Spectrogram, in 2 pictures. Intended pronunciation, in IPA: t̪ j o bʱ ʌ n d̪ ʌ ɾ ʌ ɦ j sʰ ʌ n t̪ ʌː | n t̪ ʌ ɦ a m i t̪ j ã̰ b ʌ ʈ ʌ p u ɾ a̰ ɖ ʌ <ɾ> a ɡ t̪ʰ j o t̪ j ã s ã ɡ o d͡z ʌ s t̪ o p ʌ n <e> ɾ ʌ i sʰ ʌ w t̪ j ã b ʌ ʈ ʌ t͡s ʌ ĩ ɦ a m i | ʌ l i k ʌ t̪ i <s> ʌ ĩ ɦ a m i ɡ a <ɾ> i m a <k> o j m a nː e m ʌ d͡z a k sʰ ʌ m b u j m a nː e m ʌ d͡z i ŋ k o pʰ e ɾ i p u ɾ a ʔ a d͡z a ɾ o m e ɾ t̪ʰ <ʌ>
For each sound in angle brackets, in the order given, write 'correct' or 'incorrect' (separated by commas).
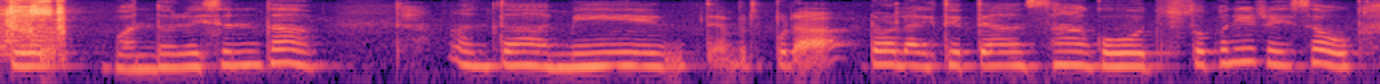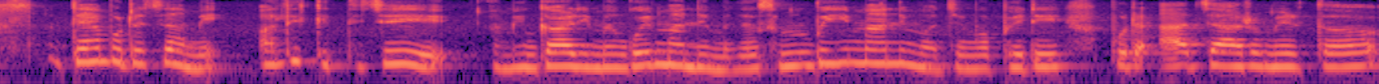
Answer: incorrect, incorrect, incorrect, incorrect, incorrect, correct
